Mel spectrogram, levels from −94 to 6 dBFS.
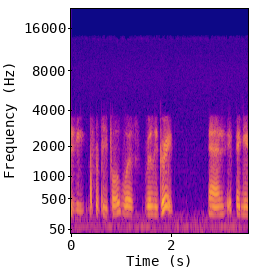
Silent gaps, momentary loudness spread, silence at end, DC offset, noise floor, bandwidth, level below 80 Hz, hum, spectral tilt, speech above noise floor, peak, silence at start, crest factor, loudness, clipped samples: none; 9 LU; 0 s; under 0.1%; -49 dBFS; 10 kHz; -52 dBFS; none; -5.5 dB/octave; 29 dB; -4 dBFS; 0 s; 18 dB; -21 LUFS; under 0.1%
